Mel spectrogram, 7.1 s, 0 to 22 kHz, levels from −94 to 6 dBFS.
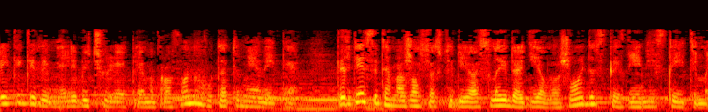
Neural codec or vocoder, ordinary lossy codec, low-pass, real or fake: codec, 44.1 kHz, 3.4 kbps, Pupu-Codec; MP3, 32 kbps; 10.8 kHz; fake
